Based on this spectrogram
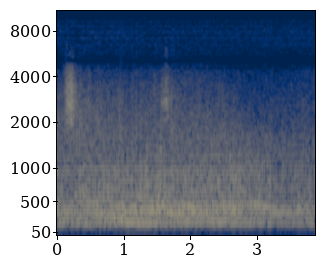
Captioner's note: buzzing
